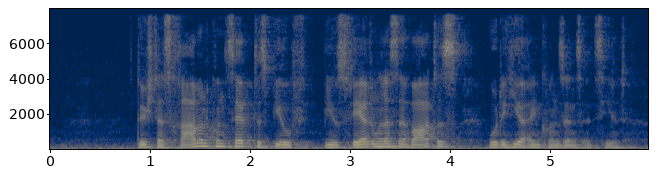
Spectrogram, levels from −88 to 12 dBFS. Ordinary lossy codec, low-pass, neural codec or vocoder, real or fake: none; none; codec, 16 kHz, 4 kbps, FunCodec, trained on LibriTTS, 50 frames a second; fake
